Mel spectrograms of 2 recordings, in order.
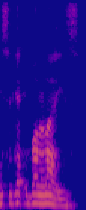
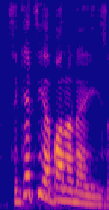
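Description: First: Said in the usual way. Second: Louder mock-Italian accent. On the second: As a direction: savour it in a playful Italian accent. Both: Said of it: "we all have an Italian accent".

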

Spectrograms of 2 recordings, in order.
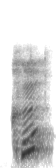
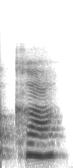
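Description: First: К as a bare consonant, not its letter name; sound of к. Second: К said as its name, "ka"; name the letter к with an open a. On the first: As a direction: release к with a short neutral vowel. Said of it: "Звук к". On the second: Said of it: "буква к". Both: Shown as a demonstration.

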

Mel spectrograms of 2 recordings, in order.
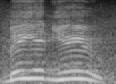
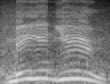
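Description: Both takes have the same delivery.

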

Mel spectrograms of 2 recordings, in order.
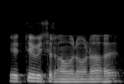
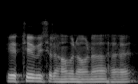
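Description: Both takes have the same delivery.

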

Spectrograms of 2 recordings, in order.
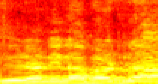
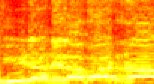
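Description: First: Slow-building order, held back; controlled menacing command. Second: Raised, higher-pitched order; forceful menacing command. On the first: Prankster orders the boy to stand, controlled menace. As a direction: order him to stand there, voice contained. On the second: Prankster orders the boy to stand, forceful menace. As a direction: repeat the order with mounting force. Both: Acted.

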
